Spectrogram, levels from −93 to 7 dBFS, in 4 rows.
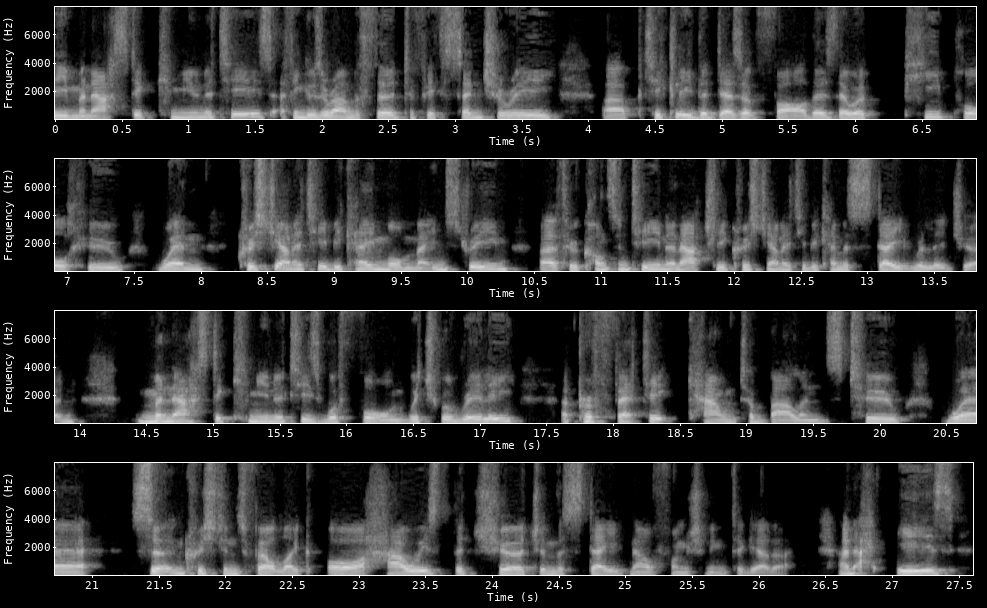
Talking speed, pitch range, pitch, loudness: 145 wpm, 135-165 Hz, 150 Hz, -19 LUFS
